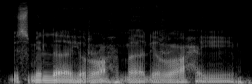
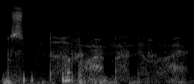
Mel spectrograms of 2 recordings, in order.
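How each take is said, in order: First: It is recited a little louder, clearly audible. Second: It is recited quietly, almost under the breath.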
